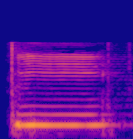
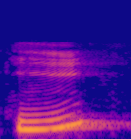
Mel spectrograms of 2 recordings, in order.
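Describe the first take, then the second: First: The syllable is said with the first tone. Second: The syllable is said with the second tone. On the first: "with the first tone, like" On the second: "pronounced with the second tone here"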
